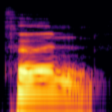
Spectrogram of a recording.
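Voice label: "fuenf", German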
